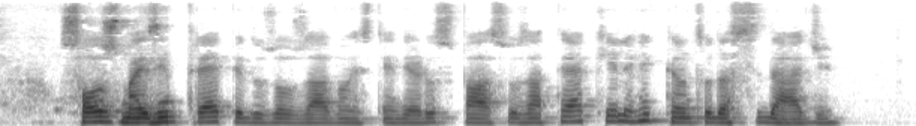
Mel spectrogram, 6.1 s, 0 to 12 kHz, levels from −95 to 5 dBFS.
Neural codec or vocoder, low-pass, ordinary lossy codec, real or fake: none; 10.8 kHz; MP3, 48 kbps; real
